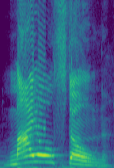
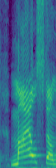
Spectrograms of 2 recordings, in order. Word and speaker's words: milestone: So again, milestone the spelling. M I L E S T O N E. Now in the middle of this word, we have St.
